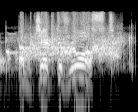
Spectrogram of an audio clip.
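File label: Russian lost obj, voiceovers; english; mpvoice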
